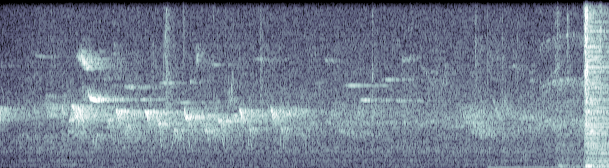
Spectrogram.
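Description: Birds chirping and calling, a run of short chirps and quick falling whistles. Just before the end the band's music comes in, with guitar.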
